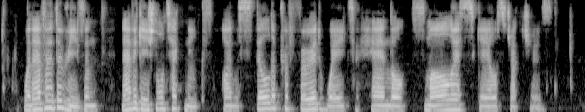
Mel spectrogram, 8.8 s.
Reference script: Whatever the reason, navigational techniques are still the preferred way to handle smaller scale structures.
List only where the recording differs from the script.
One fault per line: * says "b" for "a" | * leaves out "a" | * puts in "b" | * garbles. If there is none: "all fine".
all fine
